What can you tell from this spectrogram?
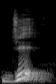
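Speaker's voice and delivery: "ਜੇ" with a light, short vowel; touch the vowel of "ਜੇ" lightly; soft, light tone. Shown as a demonstration. Teacher showing the short sihari reading, "ਜੇ" soft and light. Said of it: "ਪੋਲੇ ਜਿਹਾ ਹਲਕੀ ਜੀ tone ਵਿੱਚ".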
